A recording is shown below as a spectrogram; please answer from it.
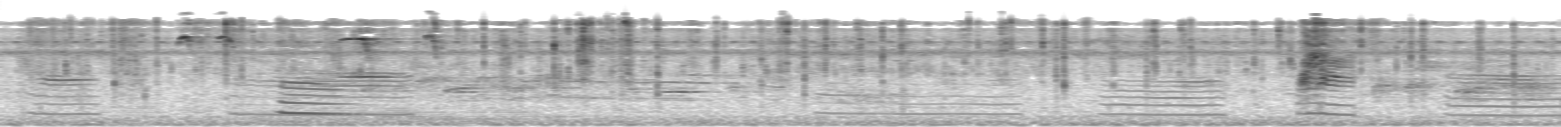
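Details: Several otters calling at mealtime near mangroves, fed mullets: steady high whistled tones with stacked harmonics, some flat and some gently rising, overlapping one another throughout, with a brief noisy burst near the end.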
